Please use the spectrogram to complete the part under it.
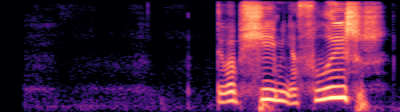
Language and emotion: Russian, angry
